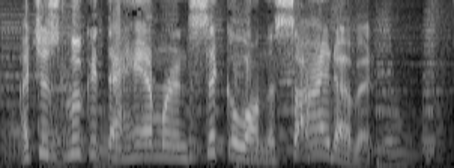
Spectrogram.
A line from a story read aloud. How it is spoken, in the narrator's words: Weidenhammer exclaimed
